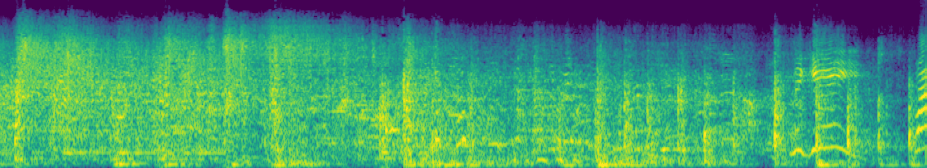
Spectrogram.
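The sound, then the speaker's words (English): A person falls flat onto eggs on a floor with a heavy thud after their bathrobe tassel is caught in a shut refrigerator door, amid a dense, continuous spill of clattering and crashing noise, loud, with brief vocal cries toward the end. “I shut the refrigerator door on the tassel of my bathrobe, started to walk away, and boom, flat on the hen fruit.”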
